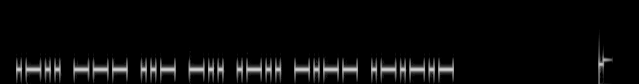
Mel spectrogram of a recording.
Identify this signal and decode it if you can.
Morse code, heard as a keyed tone, about 25 wpm, 700 Hz. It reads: LOUDLY.
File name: practice / 25wpm / Sentences with 2-Word Phrases - 25wpm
